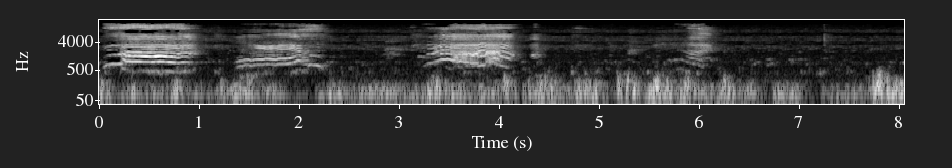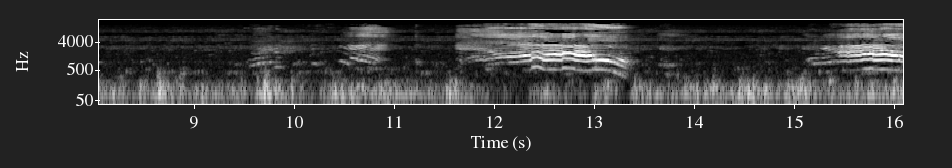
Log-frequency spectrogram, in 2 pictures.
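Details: Baby crying while trying to catch a balloon: intermittent whiny crying bursts over steady room rumble; ordinary frustrated fussing, infant crying.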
